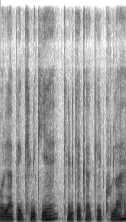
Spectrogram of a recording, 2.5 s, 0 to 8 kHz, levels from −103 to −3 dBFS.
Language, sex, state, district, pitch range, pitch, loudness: Hindi, male, Jharkhand, Deoghar, 100-115 Hz, 105 Hz, -17 LUFS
